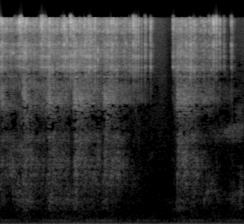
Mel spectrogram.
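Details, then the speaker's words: Huffy Trail Runner bicycle freewheel after oil fully penetrated: hand-spun, soft fast airy pawl ticking, now quiet and smooth. "and right there I could hear difference in sound I don't know if you heard that but it just like suddenly just kind of went really quiet and now it feels smooth"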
